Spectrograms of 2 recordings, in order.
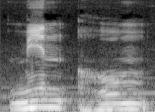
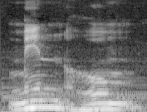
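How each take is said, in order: No difference in how they are said.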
